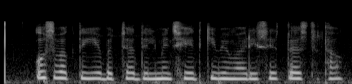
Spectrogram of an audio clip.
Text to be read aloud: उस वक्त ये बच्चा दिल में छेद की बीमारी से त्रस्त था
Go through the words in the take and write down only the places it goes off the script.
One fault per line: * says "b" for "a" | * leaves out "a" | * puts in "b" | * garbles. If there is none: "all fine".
all fine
